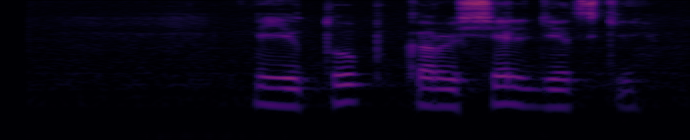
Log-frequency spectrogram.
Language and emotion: Russian, neutral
